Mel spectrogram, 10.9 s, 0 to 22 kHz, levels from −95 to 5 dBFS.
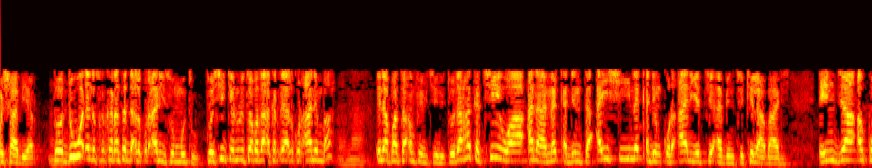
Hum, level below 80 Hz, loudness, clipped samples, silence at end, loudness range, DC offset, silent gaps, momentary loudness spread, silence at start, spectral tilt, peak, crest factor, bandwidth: none; -68 dBFS; -22 LUFS; under 0.1%; 0 s; 2 LU; under 0.1%; none; 9 LU; 0 s; -9.5 dB/octave; -4 dBFS; 18 dB; 4 kHz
